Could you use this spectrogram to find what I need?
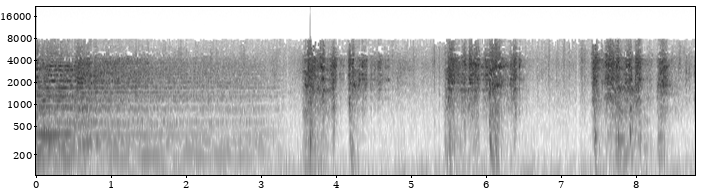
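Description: Shovel digging a hole in the ground: several rough scraping thrusts and crunchy bursts of soil come in uneven pairs, after a held tone that fades away at the start.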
